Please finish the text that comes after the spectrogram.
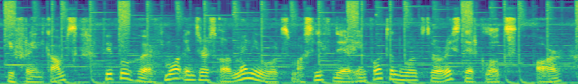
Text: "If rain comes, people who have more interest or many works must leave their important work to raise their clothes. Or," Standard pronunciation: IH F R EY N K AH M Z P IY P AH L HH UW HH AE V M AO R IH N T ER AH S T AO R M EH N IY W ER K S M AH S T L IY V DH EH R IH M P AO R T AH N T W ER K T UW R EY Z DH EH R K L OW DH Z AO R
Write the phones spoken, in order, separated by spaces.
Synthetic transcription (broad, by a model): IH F R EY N K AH M S P IY P AH L HH UW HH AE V M AO R IH N T ER AH S T AO R M EH N IY W ER K S M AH S T L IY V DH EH R IH M P AO R T AH N T W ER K T UW R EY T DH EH R K L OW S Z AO R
